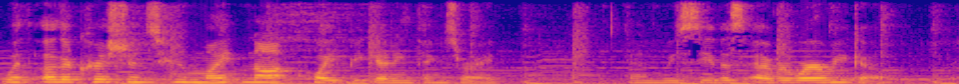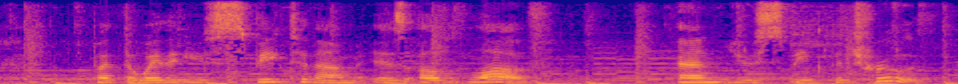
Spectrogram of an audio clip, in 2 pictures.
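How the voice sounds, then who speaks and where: Clear music plays behind a woman who speaks fairly slowly with fairly even intonation and long, frequent pauses. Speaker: bible study host. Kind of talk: lecture. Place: home room. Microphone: webcam.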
